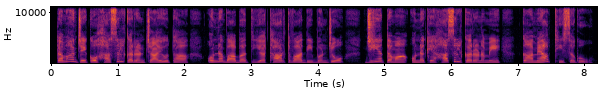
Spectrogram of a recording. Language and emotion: Sindhi, neutral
